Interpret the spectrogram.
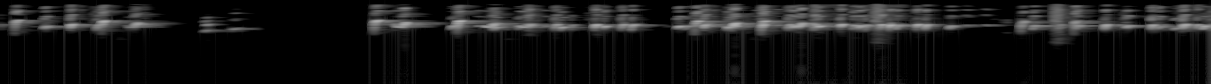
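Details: Goldfinch betbeta song used to excite goldfinches into singing: fast liquid twitters and chattering trills in phrases of one to two seconds, separated by brief silences, very clean recording.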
